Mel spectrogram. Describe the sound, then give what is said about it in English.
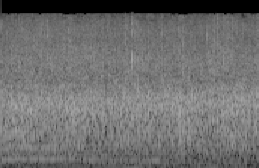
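A crowd gives God a hand clap of praise for the new year, clapping steadily in a dense, continuous wash of many hands applauding at a fairly loud, even level with no voices standing out. “Well, if you're ready for what God's going to do in this brand new year, go ahead and give him a good hand clap of praise.”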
